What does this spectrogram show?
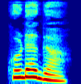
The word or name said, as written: ಕುಟಕ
